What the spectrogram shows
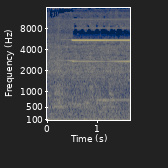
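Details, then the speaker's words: Speed Guardian alarm buzzer on the new RX480E-4C receiver chip: a thin, high buzzer tone starts quiet and slowly climbs to full volume. This is due to the new chip's bad power delivery to the data line; the older RX480E-4 chip gives full volume at once. "I'm going to turn on the relay and it starts out really quiet and it gets louder and it gets louder"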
